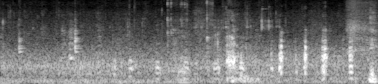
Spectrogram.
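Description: Chickens cluck nearby, scattered at first, then a quick rhythmic run of clucks grows louder toward the end.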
